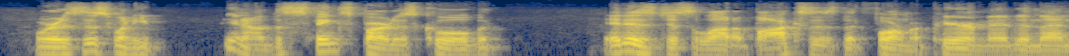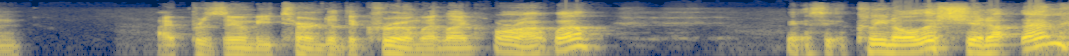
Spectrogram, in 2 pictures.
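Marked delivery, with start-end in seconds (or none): 7.8-10.7 put-on loud, unconvincing Liverpool (Scouse) accent. Imagine what he said when he turned to the crew before going off, in a failed scouse accent. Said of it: "that accent's not working. He's a scouser".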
